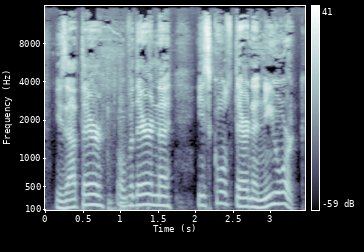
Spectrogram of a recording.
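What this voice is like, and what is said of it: Attempted New York accent, sounds Chicago. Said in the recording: “That's not a New York accent. ... It's like more of a Chicago accent.”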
